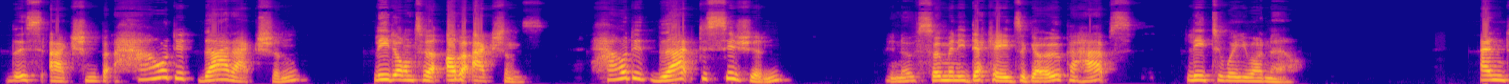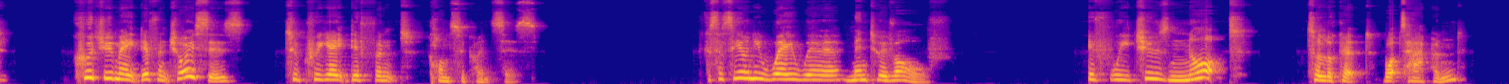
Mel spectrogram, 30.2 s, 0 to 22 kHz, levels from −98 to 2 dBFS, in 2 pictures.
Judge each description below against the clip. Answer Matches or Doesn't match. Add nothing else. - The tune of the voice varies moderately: Doesn't match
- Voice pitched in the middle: Doesn't match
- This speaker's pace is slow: Matches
